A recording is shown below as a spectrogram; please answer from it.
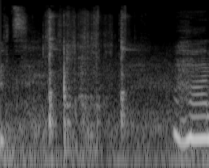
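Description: Gold jewellery clinking as a hand moves through a pile of bangles and rings: a few separate light metallic clicks.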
